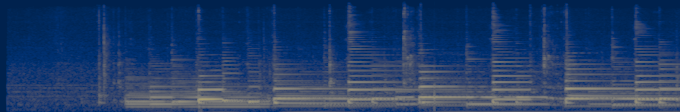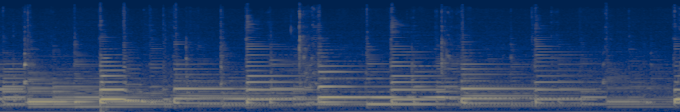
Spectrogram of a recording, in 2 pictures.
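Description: Solo nylon-string classical guitar in an open major tuning, playing plucked chords and melody notes that ring on. It comes in about a second and a half in, after a brief quiet start.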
